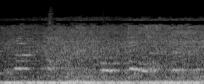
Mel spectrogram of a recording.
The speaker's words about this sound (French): Beaucoup de stations-service sont à sec, faute de chauffeurs pour les camions-citernes. Une pénurie aggravée par la ruée des automobilistes paniqués, des files d'attente et beaucoup d'énervement, vous l'entendez.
